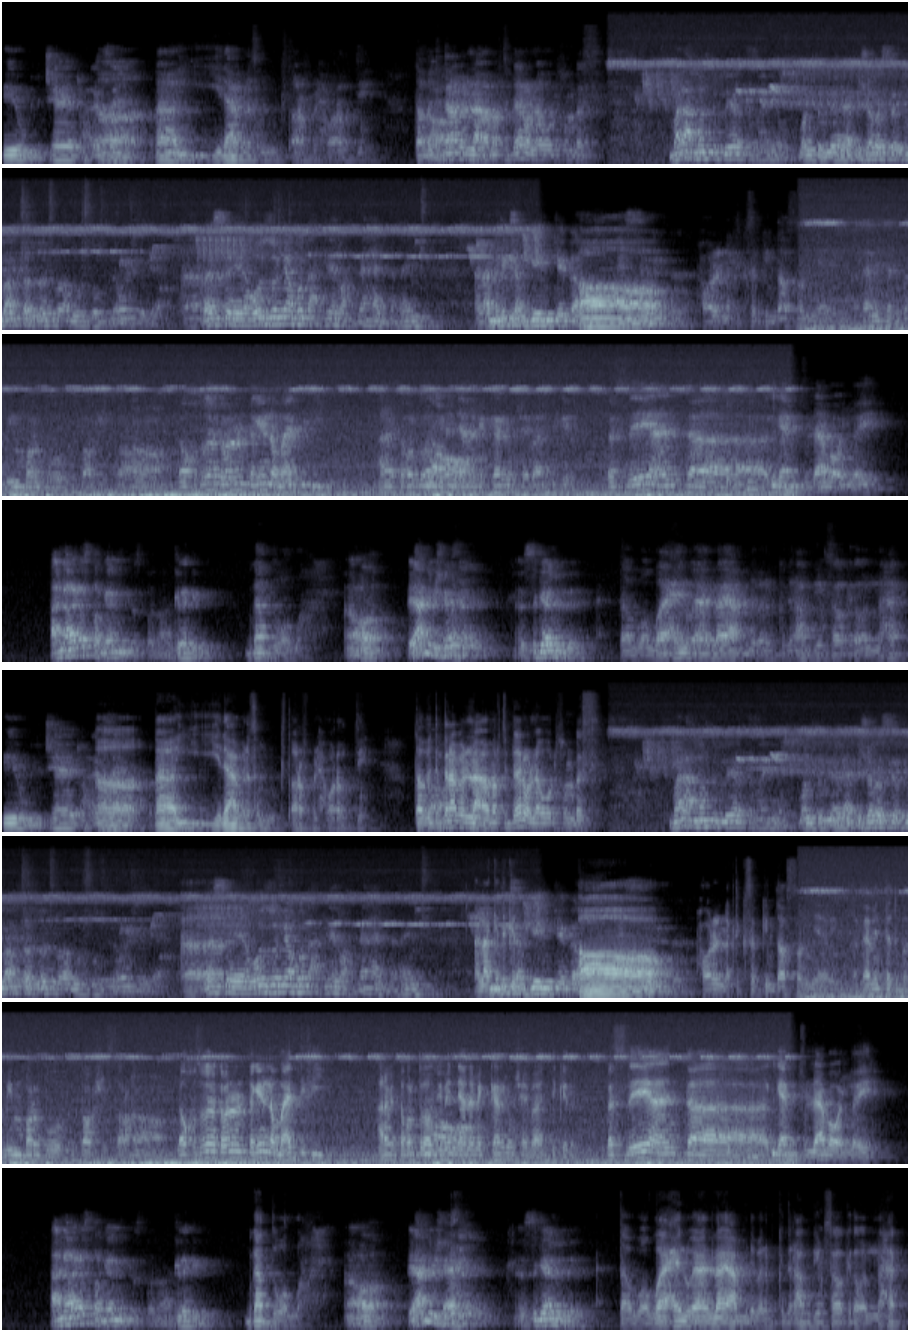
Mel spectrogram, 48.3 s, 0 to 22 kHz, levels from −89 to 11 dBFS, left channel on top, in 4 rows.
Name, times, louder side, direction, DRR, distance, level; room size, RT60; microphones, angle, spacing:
voice 1, 0.0-1.7 5.6-6.0 8.9-14.2 14.7-17.7 18.5-21.1 25.9-26.3 29.7-30.4 34.1-34.2 34.6-34.7 36.9-38.9 40.8-41.3 41.6-42.6 43.0-43.9, equal, 20° left, -1 dB, 0.8 m, -32 dB
voice 2, 1.2-4.8 5.5-7.9 14.5-15.0 18.4-18.9 19.7-21.0 21.3-25.9 26.5-28.5 29.1-31.8 32.2-35.8 39.5-40.5 42.1-42.5 44.5-48.1, right 5 dB, 65° right, 7 dB, 0.4 m, -30 dB
sound 1, 8.0-19.3, left 3 dB, 80° left, 1.0 m, -40 dB
sound 2, 22.7-34.7, equal, 15° right, 0.7 m, -32 dB
4.1 x 2.3 x 4.6 m, 0.94 s
head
